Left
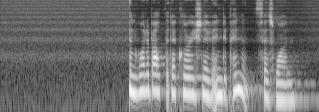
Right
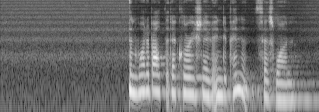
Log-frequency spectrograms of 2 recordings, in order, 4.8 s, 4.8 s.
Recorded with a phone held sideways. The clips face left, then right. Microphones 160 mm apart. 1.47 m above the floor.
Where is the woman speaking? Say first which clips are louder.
Left 4 dB; 15° left (ahead or behind), 0.6 m.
